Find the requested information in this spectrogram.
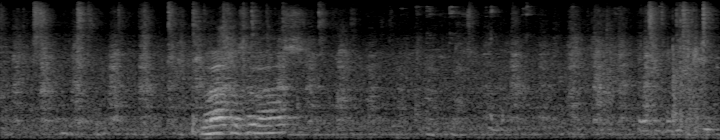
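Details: Labrador Retriever, very happy, greeting its owners as they return home after a month away: a loud, wavering whining cry with sliding harmonics lasting under a second, among human voices and room noise.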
